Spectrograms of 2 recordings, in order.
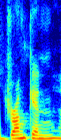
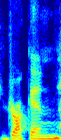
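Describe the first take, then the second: First: It has an n sound before the k. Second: It has no n sound before the k. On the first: The speaker calls it wrong. "Usually people think it's drunken" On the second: The speaker calls it right. "I'm like, it's Drucken"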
